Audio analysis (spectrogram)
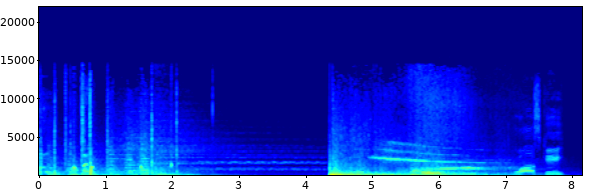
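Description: A loud cartoon blast as penguins fire a weapon, bursting in suddenly after a stretch of music and sound effects, with a rumbling roar that trails off into whistling and squealing effects.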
